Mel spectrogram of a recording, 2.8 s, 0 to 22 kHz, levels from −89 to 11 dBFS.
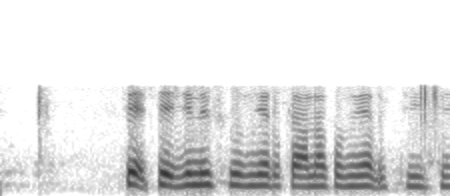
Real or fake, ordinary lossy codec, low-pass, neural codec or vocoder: real; none; 3.6 kHz; none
